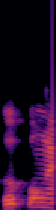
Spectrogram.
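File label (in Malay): "kepungan", Malay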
